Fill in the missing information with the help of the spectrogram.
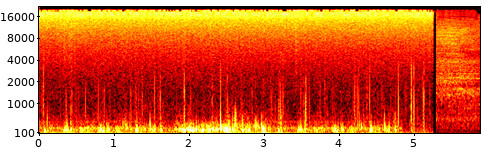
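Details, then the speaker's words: Lung auscultation teaching recording: fine, uniform crackling over a low breath rumble at the peak of inspiration, not cleared by coughing, crepitation (fine crackles), unlike moist rales. "теперь просушим трепетация она слышно на высоте вдоха после покашивания больного оно не исчезает шум одноглазный различие от влажного хрипа пожалуйста послушаем"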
